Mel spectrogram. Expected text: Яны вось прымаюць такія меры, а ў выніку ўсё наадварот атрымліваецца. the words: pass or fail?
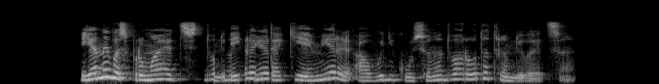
fail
